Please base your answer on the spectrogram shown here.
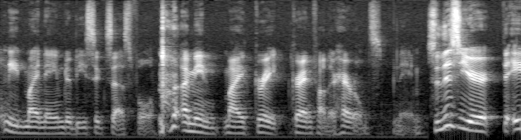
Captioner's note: coughs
